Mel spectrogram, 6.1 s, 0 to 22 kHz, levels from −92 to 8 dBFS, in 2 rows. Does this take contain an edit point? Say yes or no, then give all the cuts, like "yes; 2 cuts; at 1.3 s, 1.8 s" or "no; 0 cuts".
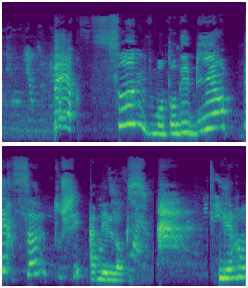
no; 0 cuts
